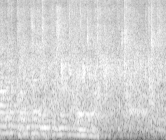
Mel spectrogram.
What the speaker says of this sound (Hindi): जोरदार तालियों से इनका स्वागत करना किया जाए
